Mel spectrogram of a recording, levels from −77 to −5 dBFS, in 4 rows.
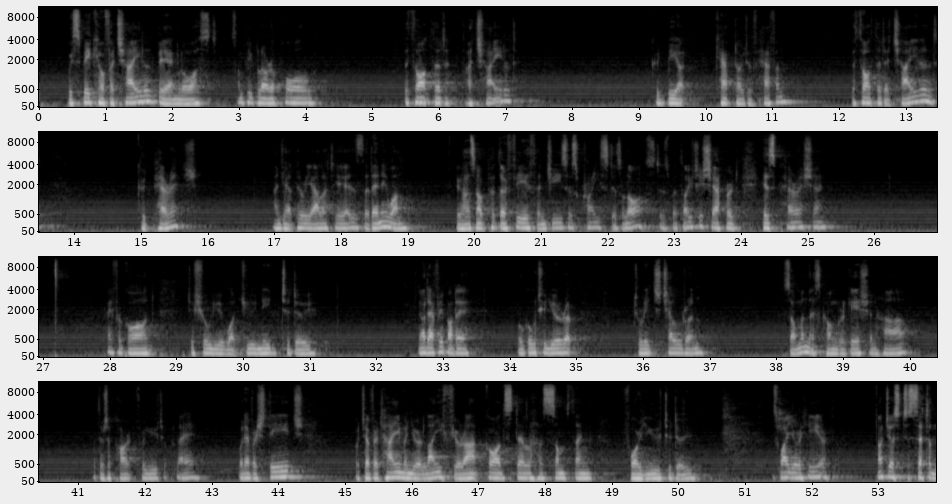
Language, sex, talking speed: English, male, 125 wpm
